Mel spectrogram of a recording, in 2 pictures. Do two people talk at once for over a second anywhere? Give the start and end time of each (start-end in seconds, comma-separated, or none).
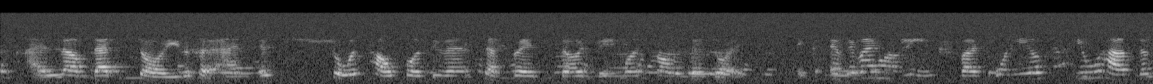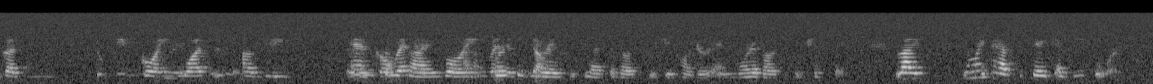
15.0-17.1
